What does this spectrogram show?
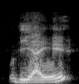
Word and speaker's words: DIA: the award ceremony for Dia that's how you pronounce it Dia um I've worked extensively as you put it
